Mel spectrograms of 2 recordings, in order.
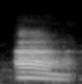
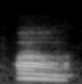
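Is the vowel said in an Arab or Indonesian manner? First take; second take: Arab; Indonesian. First: The vowel has an Arab quality, lips spread. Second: The vowel has an Indonesian quality, plainly open. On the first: The speaker calls it right. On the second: The speaker calls it wrong. "orang Indonesia"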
